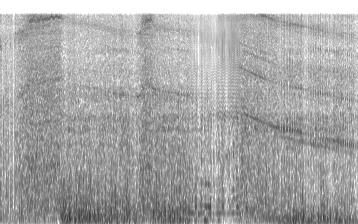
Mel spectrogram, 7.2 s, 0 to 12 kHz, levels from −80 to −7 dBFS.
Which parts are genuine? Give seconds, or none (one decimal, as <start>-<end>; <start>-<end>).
0.0-3.8; 4.8-7.2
